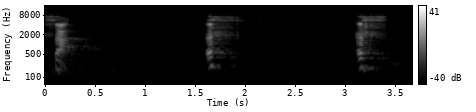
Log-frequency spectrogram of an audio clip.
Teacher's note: Nah, ini pengucapannya juga harus sesuai gitu dengan kaidah huruf hijaiyah, yaitu harus digigit di ujung gigi seri, lidahnya digigit di ujung gigi seri, tahan sambil ngomong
